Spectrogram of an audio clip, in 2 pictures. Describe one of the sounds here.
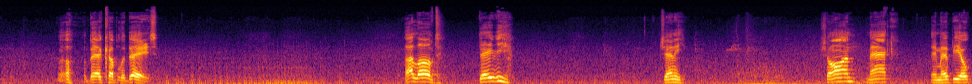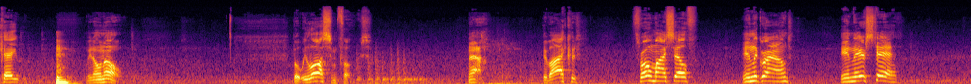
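A man speaks slowly and gravely in a low voice.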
